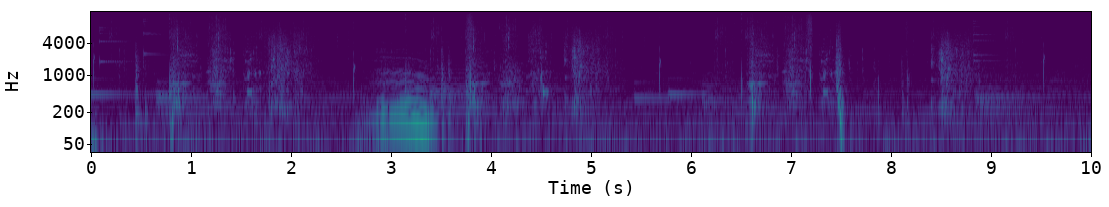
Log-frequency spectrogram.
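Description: A cow moos once in the Minecraft video game, a short harmonic low call standing out amid clicks, thunks and game noises.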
